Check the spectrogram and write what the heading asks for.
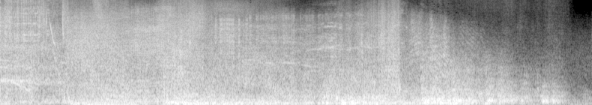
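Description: Film sound effects of a huge electrical energy blast: dense crackling and a continuous heavy rumble, like a long explosion, that dies away near the end.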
